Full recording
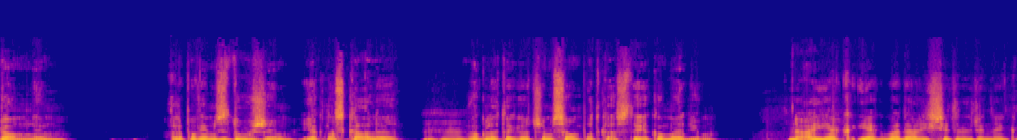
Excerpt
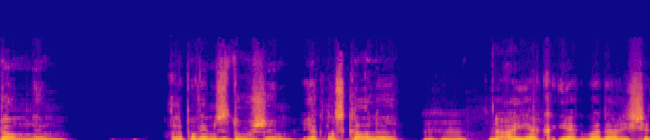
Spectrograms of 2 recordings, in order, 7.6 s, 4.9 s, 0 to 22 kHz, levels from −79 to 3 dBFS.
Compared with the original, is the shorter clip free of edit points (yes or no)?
no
